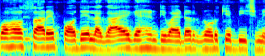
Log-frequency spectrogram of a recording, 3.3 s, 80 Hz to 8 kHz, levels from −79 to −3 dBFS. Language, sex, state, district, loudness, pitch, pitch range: Hindi, male, Haryana, Rohtak, -13 LUFS, 150 Hz, 145-165 Hz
